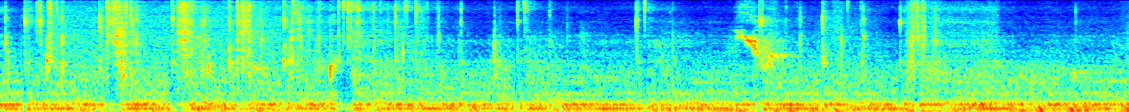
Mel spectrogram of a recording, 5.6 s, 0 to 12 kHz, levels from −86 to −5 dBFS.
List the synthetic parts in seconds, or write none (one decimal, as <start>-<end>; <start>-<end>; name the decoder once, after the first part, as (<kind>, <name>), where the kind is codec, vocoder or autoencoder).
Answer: 1.5-3.8 (codec, SNAC); 4.4-5.6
